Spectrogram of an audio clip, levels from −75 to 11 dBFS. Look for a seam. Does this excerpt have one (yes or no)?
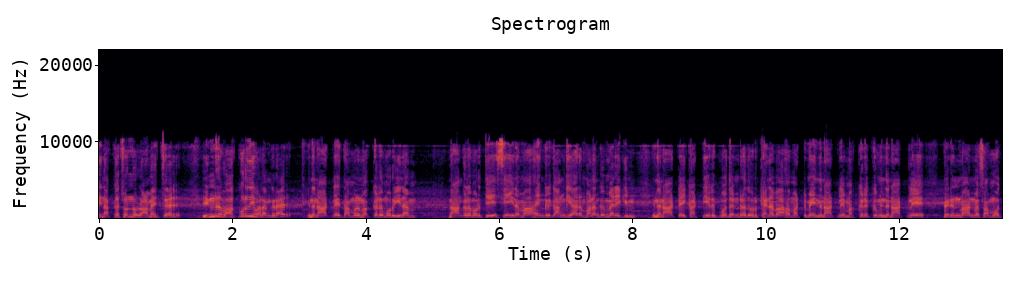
yes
